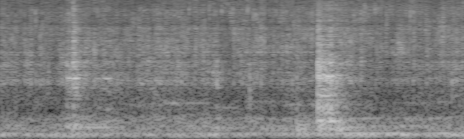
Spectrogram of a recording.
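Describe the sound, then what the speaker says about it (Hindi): Chicken frying in a pan on a home kitchen stove, a steady close sizzle with two sharper bursts of crackling as the pieces are stirred or turned, no voices. "चिकन जो है वो मेरे ख्याल है फ्राई कर रही है"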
